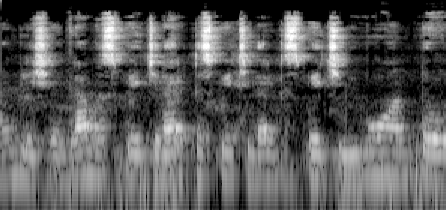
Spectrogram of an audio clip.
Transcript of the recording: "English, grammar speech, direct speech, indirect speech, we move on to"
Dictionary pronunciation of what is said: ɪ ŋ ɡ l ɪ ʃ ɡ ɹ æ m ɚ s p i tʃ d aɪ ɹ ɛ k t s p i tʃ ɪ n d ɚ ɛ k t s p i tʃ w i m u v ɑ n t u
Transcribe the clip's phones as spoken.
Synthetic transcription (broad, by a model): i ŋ ɡ l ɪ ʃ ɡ ɹ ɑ m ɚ s p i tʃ d aɪ ɹ ɛ k t s p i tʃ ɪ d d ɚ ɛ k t s p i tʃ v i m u ɑ n t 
